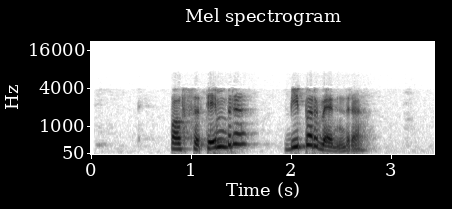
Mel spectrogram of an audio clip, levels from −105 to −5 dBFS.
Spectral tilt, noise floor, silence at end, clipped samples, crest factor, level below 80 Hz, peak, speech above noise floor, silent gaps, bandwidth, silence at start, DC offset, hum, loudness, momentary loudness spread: -4 dB/octave; -76 dBFS; 0.7 s; under 0.1%; 16 dB; -60 dBFS; -2 dBFS; 60 dB; none; 4.1 kHz; 0.8 s; under 0.1%; none; -17 LUFS; 13 LU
